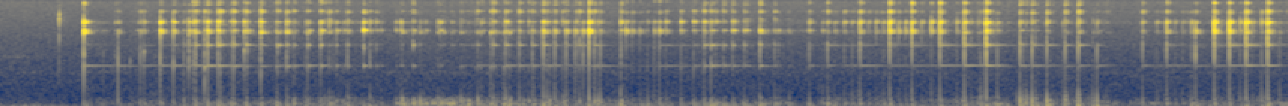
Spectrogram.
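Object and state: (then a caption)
Small glass dish tapped and scratched. Long nails tap and scratch the surface of a small, clear, iridescent, shell-shaped empty glass dish, using one or both hands. Bright, clinking taps with short ringing tones ride over a steady low rustle of scratching. The tapping keeps up throughout the clip.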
